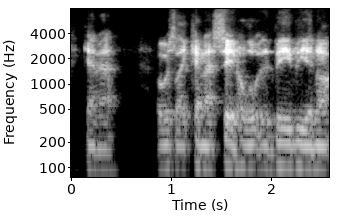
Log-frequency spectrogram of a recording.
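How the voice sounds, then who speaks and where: His bright, sharp tone rings out over a quiet background. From Peterhead, northeast Scotland. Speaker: tarot reader and holistic practitioner. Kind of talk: casual chat.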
